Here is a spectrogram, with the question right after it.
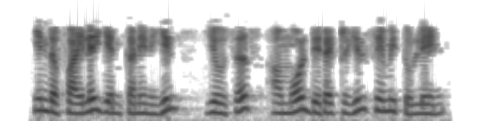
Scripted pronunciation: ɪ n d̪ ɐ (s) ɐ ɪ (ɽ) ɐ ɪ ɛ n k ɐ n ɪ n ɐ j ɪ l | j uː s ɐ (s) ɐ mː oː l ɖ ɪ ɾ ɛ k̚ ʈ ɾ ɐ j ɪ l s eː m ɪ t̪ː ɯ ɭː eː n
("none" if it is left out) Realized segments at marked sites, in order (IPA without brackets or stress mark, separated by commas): f, l, s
